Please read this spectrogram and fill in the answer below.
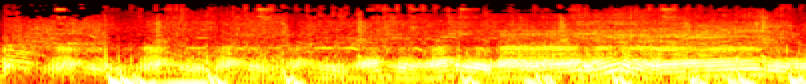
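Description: KTM Duke single-cylinder motorcycle engine revving as it rides past, its pitch rising and falling again and again through the corner, with background music playing over it.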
